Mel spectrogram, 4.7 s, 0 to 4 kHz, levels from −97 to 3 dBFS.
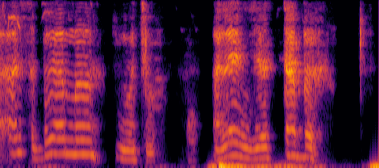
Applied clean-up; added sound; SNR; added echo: neural mask model Resemble Enhance denoiser.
